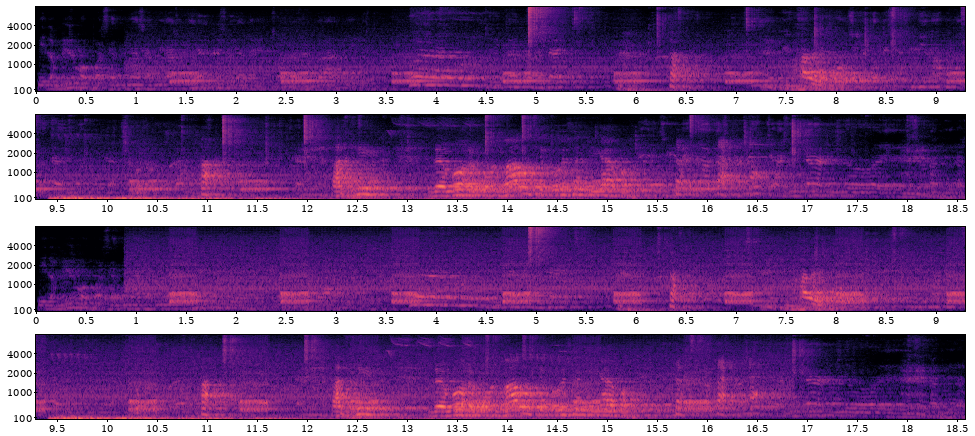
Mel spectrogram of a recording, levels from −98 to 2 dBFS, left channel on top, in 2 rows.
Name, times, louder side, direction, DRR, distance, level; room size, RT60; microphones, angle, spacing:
voice 1, 0.0-5.4 7.1-11.1 11.8-12.5 15.3-18.5, left 1 dB, 70° left, -1 dB, 2.9 m, -49 dB
sound 1, 0.9-16.9, right 4 dB, 70° right, 0.4 m, -45 dB
sound 2, 3.7-14.5 14.9-18.0, left 4 dB, 50° left, 3.8 m, -51 dB
voice 2, 5.8-6.5 7.2-7.9 10.3-11.4 11.9-15.3 15.7-15.8 16.1-16.5 18.0-18.2, right 1 dB, 20° right, 0 dB, 1.8 m, -35 dB
sound 3, 9.4-14.7, equal, 55° right, 1.4 m, -39 dB
20.0 x 14.0 x 3.3 m, 2.1 s
head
